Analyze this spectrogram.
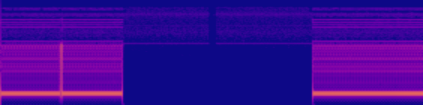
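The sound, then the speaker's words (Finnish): Ringing tone of a call placed to a mobile phone in Tikrit, Iraq, amid cut communication links: two sustained, buzzy tone bursts separated by just over a second of silence. A brief click sounds within the first burst. “Silmälääkäri Usama Abdul Qadirin matkapuhelin kuitenkin hälyttää Tikritissä.”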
